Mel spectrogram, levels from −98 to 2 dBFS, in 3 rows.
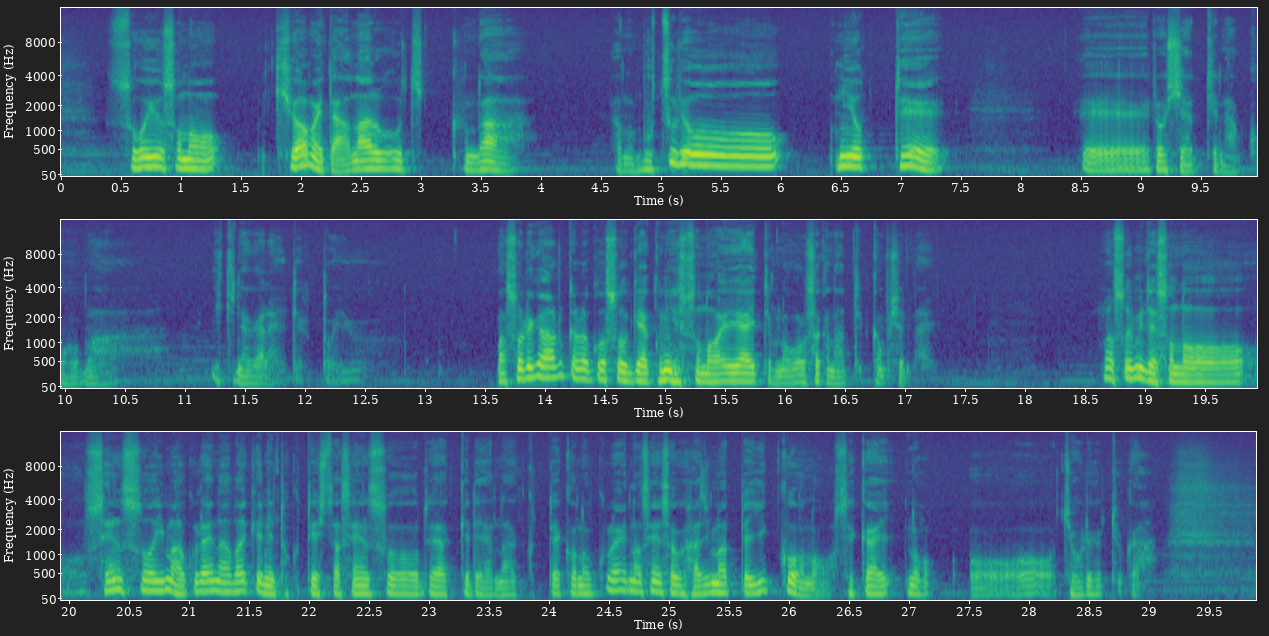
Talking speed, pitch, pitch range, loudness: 295 characters per minute, 130 Hz, 120-160 Hz, -20 LUFS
